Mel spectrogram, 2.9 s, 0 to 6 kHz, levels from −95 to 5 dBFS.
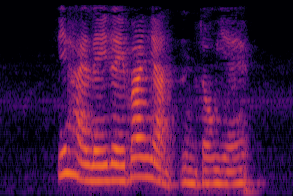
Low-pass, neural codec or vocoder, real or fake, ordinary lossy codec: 5.4 kHz; none; real; AAC, 24 kbps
